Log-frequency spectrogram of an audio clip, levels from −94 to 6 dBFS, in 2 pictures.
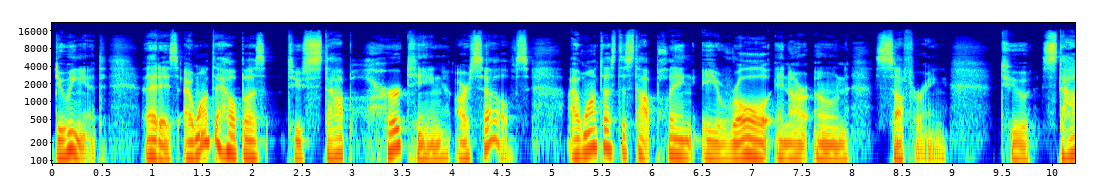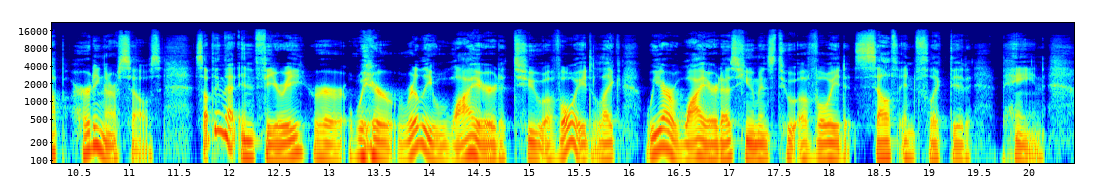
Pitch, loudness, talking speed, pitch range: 100 Hz, -20 LUFS, 145 wpm, 95-115 Hz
